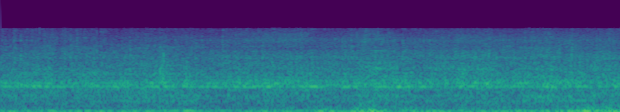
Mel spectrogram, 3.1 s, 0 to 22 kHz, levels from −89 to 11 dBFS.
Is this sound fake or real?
real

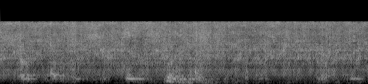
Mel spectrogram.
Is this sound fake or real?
fake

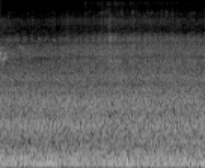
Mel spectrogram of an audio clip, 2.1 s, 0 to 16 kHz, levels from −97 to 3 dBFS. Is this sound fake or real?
real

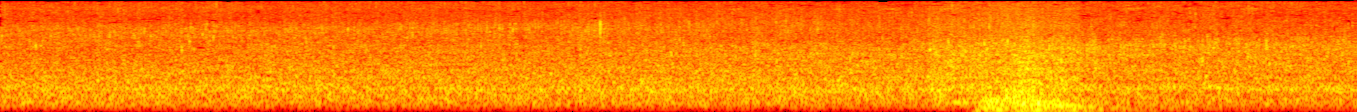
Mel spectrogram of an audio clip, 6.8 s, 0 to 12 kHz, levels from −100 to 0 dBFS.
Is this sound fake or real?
real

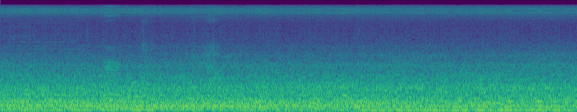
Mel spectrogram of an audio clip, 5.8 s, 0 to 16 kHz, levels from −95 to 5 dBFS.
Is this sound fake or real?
real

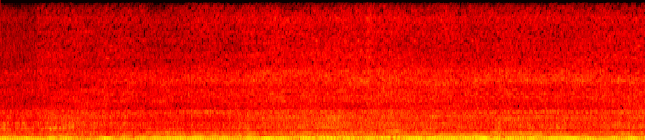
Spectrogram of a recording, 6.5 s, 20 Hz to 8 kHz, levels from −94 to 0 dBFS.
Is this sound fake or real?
fake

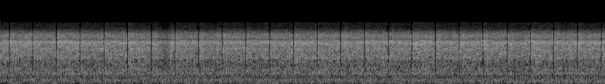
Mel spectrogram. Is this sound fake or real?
fake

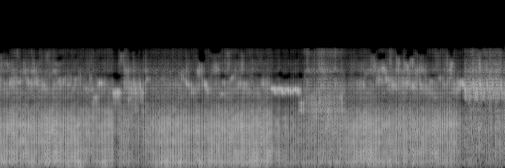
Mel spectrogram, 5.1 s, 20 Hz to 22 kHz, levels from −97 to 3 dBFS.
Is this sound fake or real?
fake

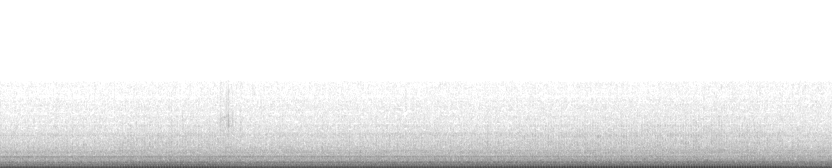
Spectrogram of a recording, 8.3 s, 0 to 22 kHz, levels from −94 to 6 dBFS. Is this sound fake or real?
real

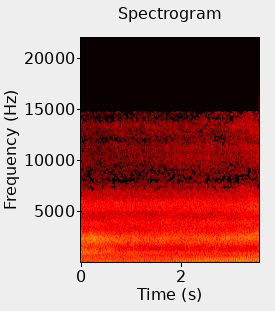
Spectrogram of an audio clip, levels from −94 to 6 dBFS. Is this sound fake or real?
real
